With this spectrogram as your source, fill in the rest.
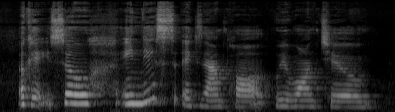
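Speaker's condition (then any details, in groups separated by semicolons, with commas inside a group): No condition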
